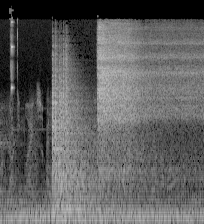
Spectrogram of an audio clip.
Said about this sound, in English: Venting airlock. It's gonna be loud.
